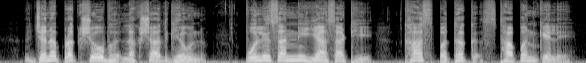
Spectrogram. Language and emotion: Marathi, neutral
